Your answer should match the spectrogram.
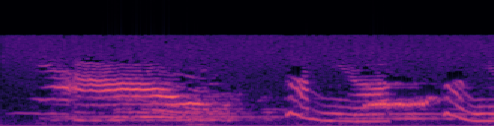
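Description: A long, wavering meow followed by two shorter downward-sliding meows, loud, with nothing else around them.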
